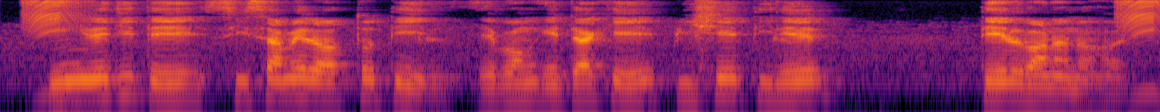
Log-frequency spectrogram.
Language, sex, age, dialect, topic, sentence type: Bengali, male, 51-55, Standard Colloquial, agriculture, statement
